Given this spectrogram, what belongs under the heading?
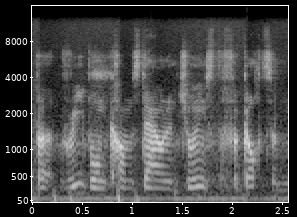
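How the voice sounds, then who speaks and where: A man's voice: fairly high pitch, flat delivery, normal speed, background noise. A man bantering casually and teasingly as a podcast guest. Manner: joking, teasing.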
